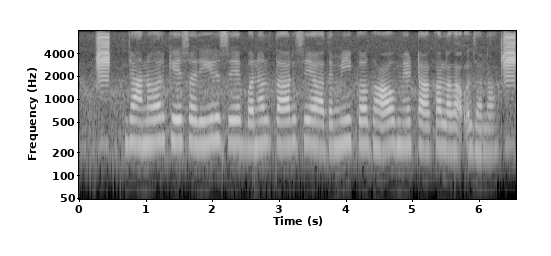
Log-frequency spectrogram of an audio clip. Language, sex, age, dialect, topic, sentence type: Bhojpuri, male, 18-24, Western, agriculture, statement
